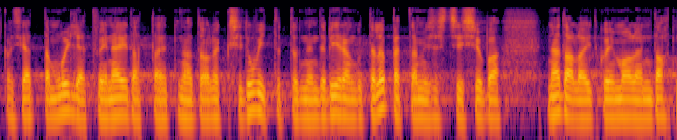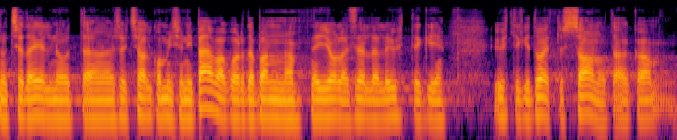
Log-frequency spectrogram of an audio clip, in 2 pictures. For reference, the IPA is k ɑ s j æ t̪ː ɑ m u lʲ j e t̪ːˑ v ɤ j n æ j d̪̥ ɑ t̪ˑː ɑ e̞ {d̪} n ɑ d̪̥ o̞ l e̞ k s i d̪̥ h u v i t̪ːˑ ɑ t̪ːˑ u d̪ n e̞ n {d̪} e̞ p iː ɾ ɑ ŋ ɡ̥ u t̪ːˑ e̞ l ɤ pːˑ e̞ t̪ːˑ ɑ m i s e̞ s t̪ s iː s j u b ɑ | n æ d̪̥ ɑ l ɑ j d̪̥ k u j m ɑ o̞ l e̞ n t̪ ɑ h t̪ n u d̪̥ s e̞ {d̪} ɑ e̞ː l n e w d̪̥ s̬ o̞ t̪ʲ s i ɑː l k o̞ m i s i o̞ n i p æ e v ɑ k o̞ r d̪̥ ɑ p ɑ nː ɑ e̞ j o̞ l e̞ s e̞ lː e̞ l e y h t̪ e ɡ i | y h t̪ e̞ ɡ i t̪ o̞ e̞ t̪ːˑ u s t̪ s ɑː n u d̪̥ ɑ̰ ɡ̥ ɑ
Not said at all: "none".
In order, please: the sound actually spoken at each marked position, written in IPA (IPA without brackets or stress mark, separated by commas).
t̪, d̪, d̪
